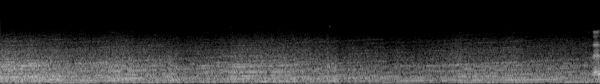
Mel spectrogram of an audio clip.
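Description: BMW i4 M50 accelerating hard in Sport Boost mode from about 130 to 200 km/h, heard inside the cabin: the electric drive's layered synthetic drive tone (BMW IconicSounds) rises steadily in pitch with speed, several pitches climbing together over road and wind noise.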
